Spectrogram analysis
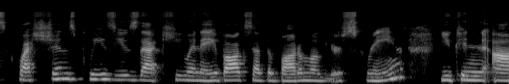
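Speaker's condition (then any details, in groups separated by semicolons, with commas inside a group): No condition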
